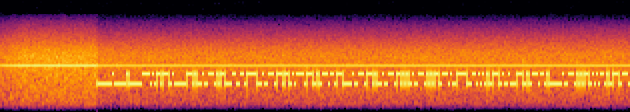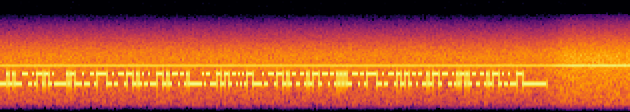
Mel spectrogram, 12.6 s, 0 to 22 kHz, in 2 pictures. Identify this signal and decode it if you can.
RTTY (50 baud, 450 Hz shift), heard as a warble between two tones, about 1250 Hz centre, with a steady whistle near 1990 Hz. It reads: HABITA EN MAHARASHTRA, ASSAM, BUTAN, BIRMANIA Y TAILANDIA.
